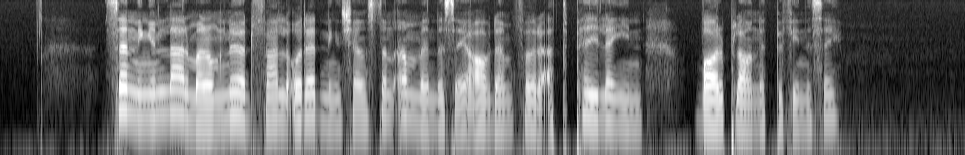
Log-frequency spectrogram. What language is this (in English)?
Swedish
